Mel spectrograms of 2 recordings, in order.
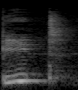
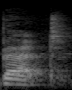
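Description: First: The word has a long English ee vowel. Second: The word has an open French vowel. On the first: "I might still end up saying beat because I am a native English speaker" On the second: "usually pronounced bête"

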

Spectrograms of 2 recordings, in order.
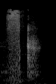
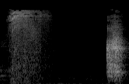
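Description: First: The s and k sounds are blended together. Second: The s and k sounds are said separately. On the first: "or we can blend them together and say sk" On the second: "we can pull them apart to say sk"

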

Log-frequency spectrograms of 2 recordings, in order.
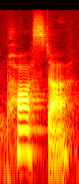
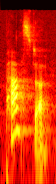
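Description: First: The word is said with an American pronunciation. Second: The word is said with a Canadian pronunciation. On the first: "most Americans say pasta" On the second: "instead of pasta. So pasta is a very Canadian thing"

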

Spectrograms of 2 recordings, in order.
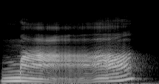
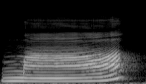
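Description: First: The pitch dips down then rises. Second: The pitch rises upward. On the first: It means horse. "If you go down and up" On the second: It means numb. "But if it goes up"

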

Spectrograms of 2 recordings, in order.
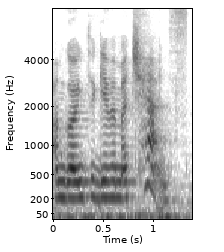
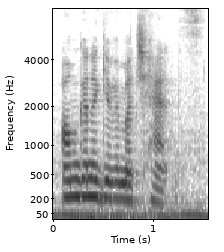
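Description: First: 'Going to' is said in full. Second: 'Going to' is reduced to 'gonna'.

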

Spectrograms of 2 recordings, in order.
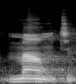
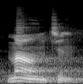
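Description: Both takes have the same delivery.

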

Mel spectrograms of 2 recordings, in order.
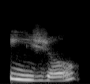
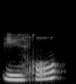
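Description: First: It uses the older Judeo-Spanish consonant sound. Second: It uses the modern Spanish consonant sound. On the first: "en judeo español se dice hijo" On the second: "y no hijo"

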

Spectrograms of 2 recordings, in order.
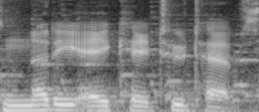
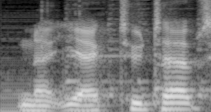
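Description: First: The name is split as Nutty AK. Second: The name is split as Nut Yak. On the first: The speaker calls it right. "That's exactly how it is" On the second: The speaker calls it wrong. "that's what everybody on the internet says"

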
